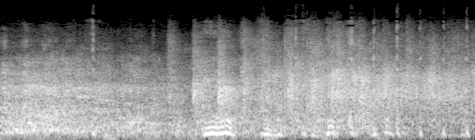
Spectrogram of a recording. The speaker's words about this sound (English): And the Senate room erupts in applause.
